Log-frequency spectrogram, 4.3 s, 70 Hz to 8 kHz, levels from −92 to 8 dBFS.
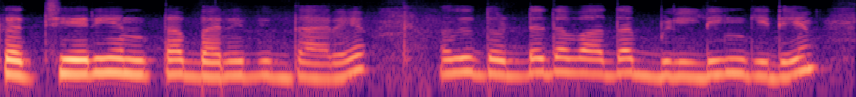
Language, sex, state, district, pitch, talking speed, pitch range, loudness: Kannada, female, Karnataka, Bidar, 220 Hz, 100 wpm, 200-230 Hz, -17 LUFS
